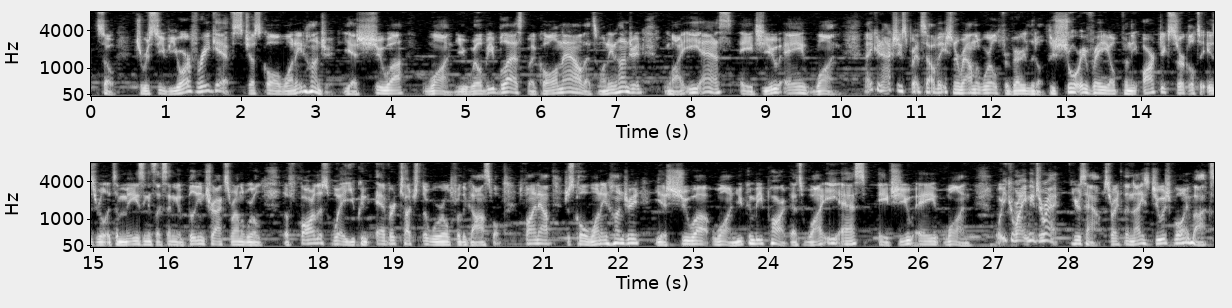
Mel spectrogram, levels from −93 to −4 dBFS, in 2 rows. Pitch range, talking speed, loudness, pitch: 95-130 Hz, 225 wpm, -14 LUFS, 105 Hz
